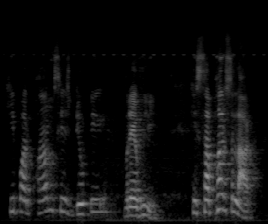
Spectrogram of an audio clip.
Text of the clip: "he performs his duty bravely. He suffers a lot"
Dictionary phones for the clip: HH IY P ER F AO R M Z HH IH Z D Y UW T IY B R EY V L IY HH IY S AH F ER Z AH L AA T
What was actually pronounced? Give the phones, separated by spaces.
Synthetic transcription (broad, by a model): HH IY P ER P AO R M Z HH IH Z D Y UW T IY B R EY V L IY HH IY S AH P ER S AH L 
